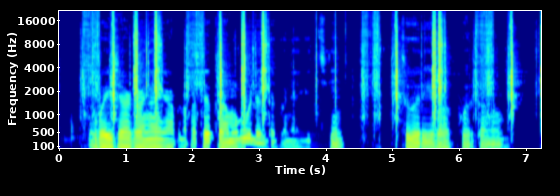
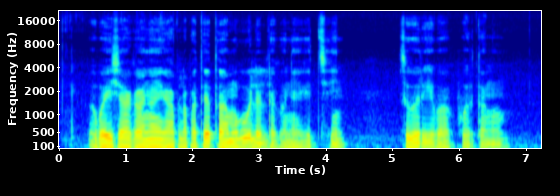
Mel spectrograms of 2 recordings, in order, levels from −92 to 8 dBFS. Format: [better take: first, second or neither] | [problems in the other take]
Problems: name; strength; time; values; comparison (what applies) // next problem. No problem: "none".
second | noise reduction (classical method spectral subtraction)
